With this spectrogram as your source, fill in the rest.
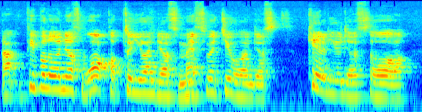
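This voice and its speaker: A Caribbean hip hop artist from Saint Vincent and Trinidad talks casually as a podcast guest, his accent a blend of Vincentian and Trinidadian with a bit of American. His voice is fairly high and darkish in tone, at a normal speed, in a reverberant space.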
